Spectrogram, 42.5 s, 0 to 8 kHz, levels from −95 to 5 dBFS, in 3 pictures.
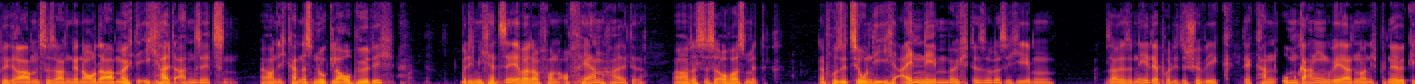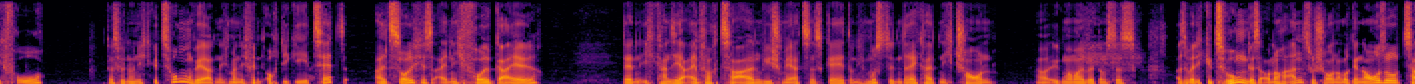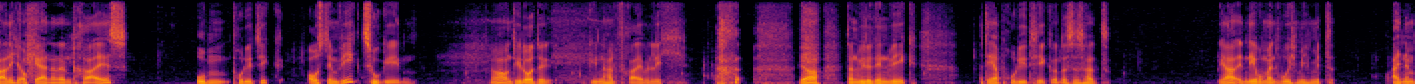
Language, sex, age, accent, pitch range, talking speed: German, male, 40-59, German, 115-145 Hz, 205 wpm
